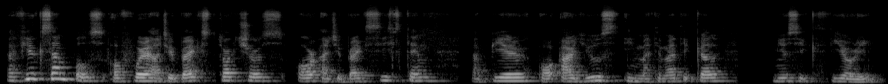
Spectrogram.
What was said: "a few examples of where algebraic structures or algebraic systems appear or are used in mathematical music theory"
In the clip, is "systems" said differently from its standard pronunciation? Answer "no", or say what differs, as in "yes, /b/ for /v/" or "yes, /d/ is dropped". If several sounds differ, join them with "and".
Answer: yes, /z/ is dropped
